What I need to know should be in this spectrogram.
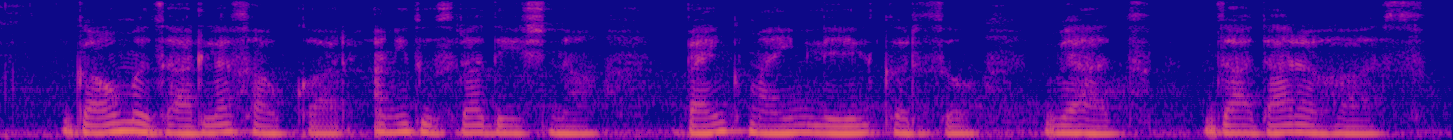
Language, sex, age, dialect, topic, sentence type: Marathi, female, 36-40, Northern Konkan, banking, statement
